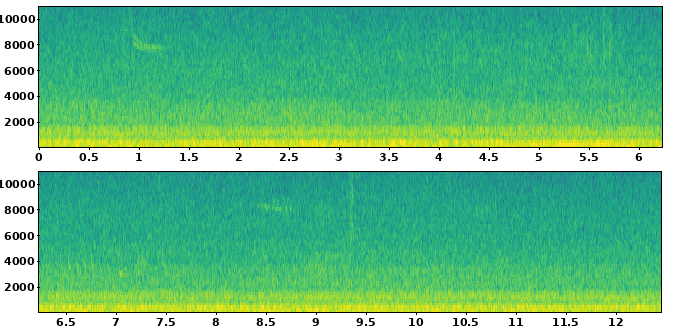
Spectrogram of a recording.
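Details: Bees buzzing as they go about their daily routines: a dense, unbroken droning hum with several steady tones layered together, holding level throughout without pauses.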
